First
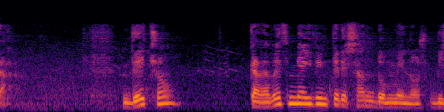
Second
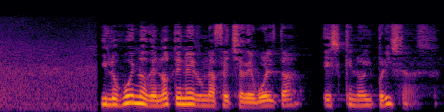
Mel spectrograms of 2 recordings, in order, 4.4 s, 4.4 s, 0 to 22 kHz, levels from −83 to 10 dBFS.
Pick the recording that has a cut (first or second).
second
